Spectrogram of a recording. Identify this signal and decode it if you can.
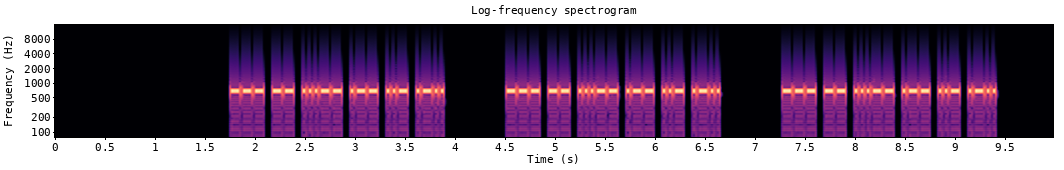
Morse code, heard as a keyed tone, about 40 wpm, 700 Hz. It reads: OM3WUL OM3WUL OM3WUL
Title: DXCC-100 Call Signs - 6 Characters - Repeated 3x - 40wpm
